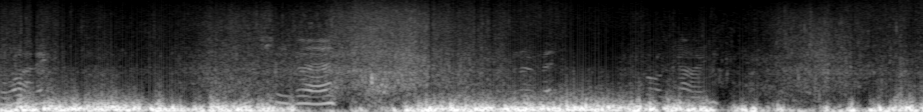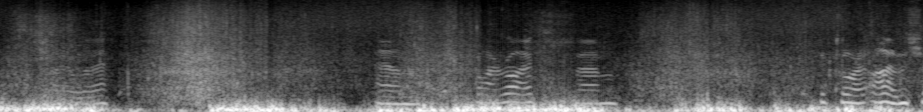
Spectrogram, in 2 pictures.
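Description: Wind buffeting the microphone in gusts with a heavy rumble, over the wash of choppy open sea around a small sailing yacht.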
